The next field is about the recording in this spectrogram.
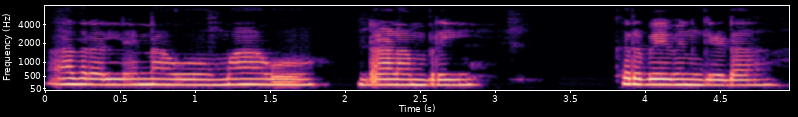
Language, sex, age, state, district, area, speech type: Kannada, female, 30-45, Karnataka, Koppal, urban, spontaneous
